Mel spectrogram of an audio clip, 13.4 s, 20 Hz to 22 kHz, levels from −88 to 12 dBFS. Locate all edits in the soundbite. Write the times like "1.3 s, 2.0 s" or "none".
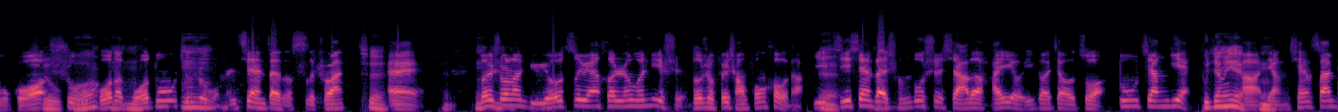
8.1 s, 12.0 s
